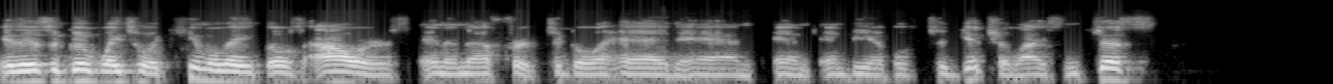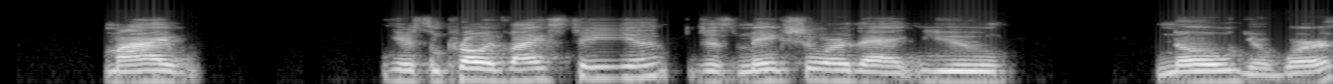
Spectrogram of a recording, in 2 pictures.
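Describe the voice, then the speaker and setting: Dry and close with no echo, a man's medium-pitched voice moves at a moderate pace with ordinary pitch variation and long, frequent pauses. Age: 30s. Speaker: private investigator. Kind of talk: webinar interview.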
